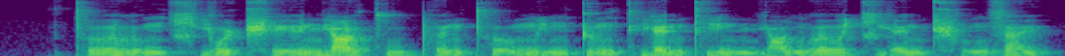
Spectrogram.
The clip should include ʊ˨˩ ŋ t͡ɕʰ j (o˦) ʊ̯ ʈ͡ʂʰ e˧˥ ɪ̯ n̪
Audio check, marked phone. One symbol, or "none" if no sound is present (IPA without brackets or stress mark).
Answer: o˦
